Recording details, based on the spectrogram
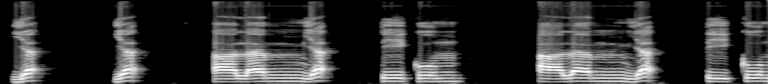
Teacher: pada Hamzah yang dalam keadaan sukun ini suaranya tertahan sehingga terdengar seperti ada jeda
